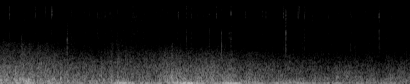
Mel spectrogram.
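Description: Deep rumbling sound effect with scattered faint crackles, slowly fading, with a brief swell about two seconds in.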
